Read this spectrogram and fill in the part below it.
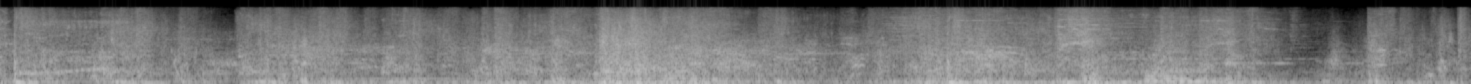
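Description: Magic spells whoosh and crackle in a fast game fight.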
